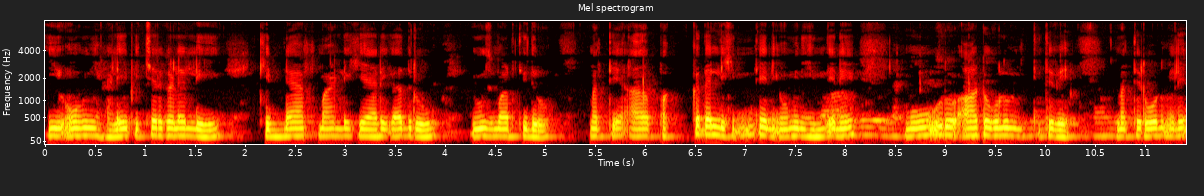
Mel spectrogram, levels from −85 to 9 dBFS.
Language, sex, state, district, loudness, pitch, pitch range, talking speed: Kannada, male, Karnataka, Dakshina Kannada, -17 LUFS, 130 Hz, 130-135 Hz, 115 wpm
